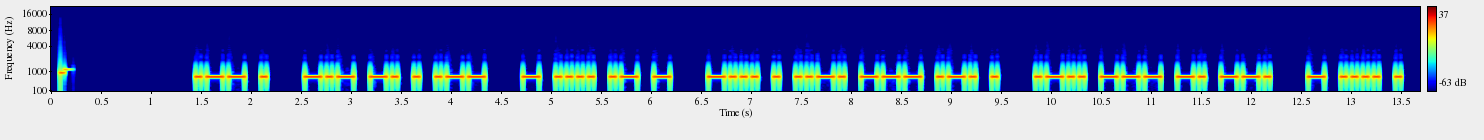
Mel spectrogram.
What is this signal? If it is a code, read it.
Morse code, heard as a keyed tone, about 22 wpm, 700 Hz. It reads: WE KNEW THAT BEFORE LONG THE
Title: Sentences from Top 400 Words 22wpm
